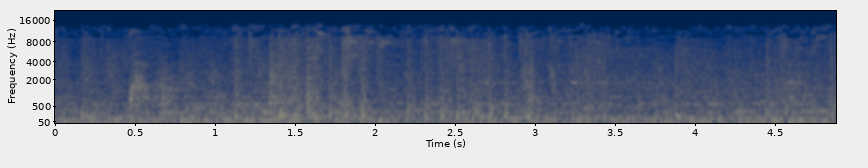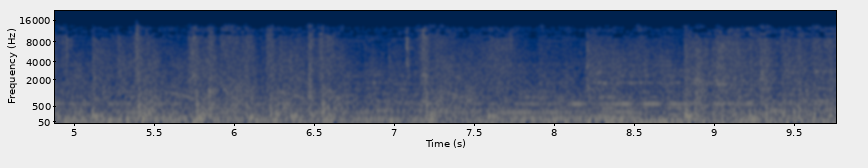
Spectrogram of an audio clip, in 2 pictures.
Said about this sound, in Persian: اهالی دهکده حتما صدای اسلحه رو شنیدن.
